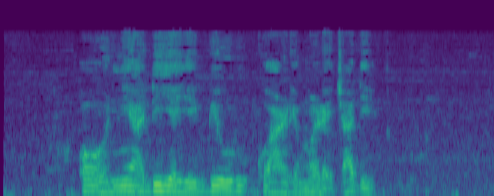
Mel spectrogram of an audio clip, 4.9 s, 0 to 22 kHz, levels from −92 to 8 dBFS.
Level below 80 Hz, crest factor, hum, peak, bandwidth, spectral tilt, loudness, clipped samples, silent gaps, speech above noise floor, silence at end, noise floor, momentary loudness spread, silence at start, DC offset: -48 dBFS; 18 dB; none; -10 dBFS; 11.5 kHz; -6 dB/octave; -26 LUFS; under 0.1%; none; 29 dB; 1.2 s; -54 dBFS; 8 LU; 0.65 s; under 0.1%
